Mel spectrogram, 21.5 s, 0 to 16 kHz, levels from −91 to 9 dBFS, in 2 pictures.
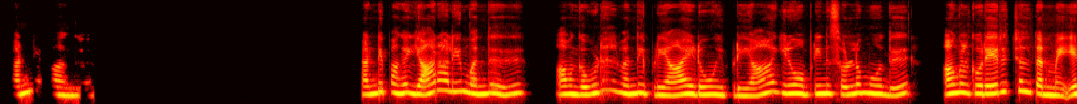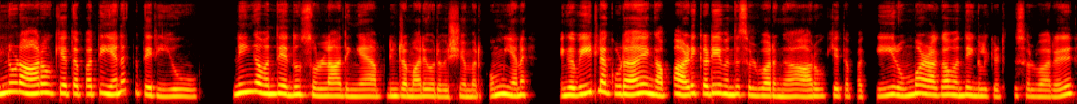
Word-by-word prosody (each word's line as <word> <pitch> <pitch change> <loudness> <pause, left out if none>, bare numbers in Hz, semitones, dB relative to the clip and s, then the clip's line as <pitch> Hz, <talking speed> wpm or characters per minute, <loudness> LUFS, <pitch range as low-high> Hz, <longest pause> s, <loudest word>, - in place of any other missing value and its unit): கண்டிப்பாங்க. 255 -6 -4 2.8
கண்டிப்பாங்க. 290 +2 0 0.2
யாராலயும் 345 +3 0
வந்து, 275 +1 +2 0.6
"அவங்க 260 -1 +2
உடல் 360 +4 -4
வந்து 275 +1 +3
இப்படி 245 -3 -3
ஆயிடும் 255 0 +2
இப்படி 230 -2 -6 0.2
ஆகிடும்" 285 -2 0
அப்படீன்னு 275 +2 +1
சொல்லும்போது, 265 -3 0 0.5
அவங்களுக்கு 285 0 +2
ஒரு 270 - +3
எரிச்சல் 335 +2 -2
தன்மை, 240 -3 +3
"என்னோட 320 +4 +4
ஆரோக்கியத்தை 285 -2 +1
பத்தி 265 +2 -2
எனக்கு 345 +3 -2
தெரியும். 205 -3 -3 0.5
நீங்க 330 +3 +2
வந்து 275 +1 +4
எதுவும் 250 0 0
சொல்லாதீங்க" 215 -2 0
அப்படீன்ற 210 +1 -3
மாரி 200 +1 -1
ஒரு 195 - -5
விஷயம் 195 0 -5
இருக்கும். 230 +6 -1
என 240 +2 -1 0.4
எங்க 235 +1 +4
வீட்ல 325 +5 +4
கூட 260 -1 +2 0.2
எங்க 265 -5 +4
அப்பா 230 +5 -5
அடிக்கடி 270 +3 +2
வந்து 250 0 +1
சொல்வாருங்க 215 -3 -1 0.2
ஆரோக்கியத்தை 210 +1 -5
பத்தி. 195 +3 -9 0.2
ரொம்ப 230 +5 0
அழகா 245 -1 +2
வந்து 235 0 +1
எங்களுக்கு 210 -2 -5
எடுத்து 220 +2 -17
சொல்வாரு. 195 0 -5
255 Hz, 135 wpm, -23 LUFS, 215-285 Hz, 2.8 s, என்னோட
